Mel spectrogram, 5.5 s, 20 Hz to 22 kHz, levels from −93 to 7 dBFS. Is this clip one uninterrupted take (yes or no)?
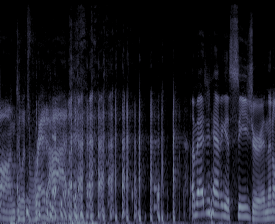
no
